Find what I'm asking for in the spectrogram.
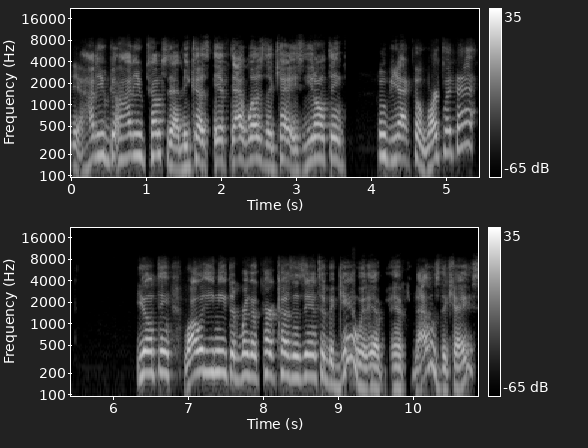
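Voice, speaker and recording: With an American accent, a man talks at a fairly quick pace in a high voice with lively intonation. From US, San Francisco Bay Area. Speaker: sports podcast co-host. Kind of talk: casual chat. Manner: animated.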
